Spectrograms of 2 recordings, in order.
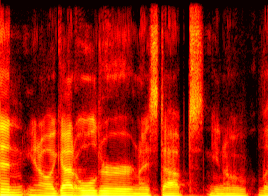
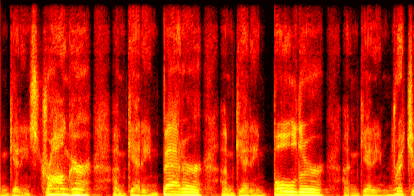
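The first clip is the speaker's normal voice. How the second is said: mock pumped-up, energized tone. Retelling doing lunges at the gym, retelling psyching myself up. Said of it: "I'll try and psych myself up".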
